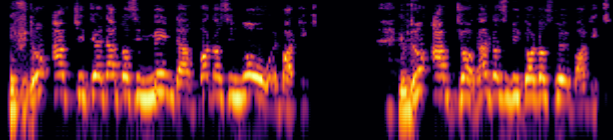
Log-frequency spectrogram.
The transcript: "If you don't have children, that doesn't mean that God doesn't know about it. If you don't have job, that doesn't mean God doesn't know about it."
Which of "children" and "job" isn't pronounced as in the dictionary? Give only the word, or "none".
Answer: children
